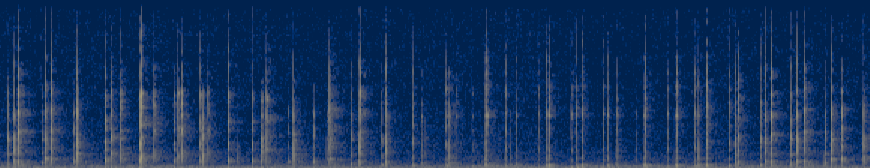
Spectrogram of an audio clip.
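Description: A small, thick-walled, clear glass square bottle that looks empty is held in the hands and tapped and scratched with long acrylic nails. The result is a rapid, uneven series of sharp, bright clicks and taps with very short ring, over a faint scratching texture, mostly high-pitched with little low end.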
